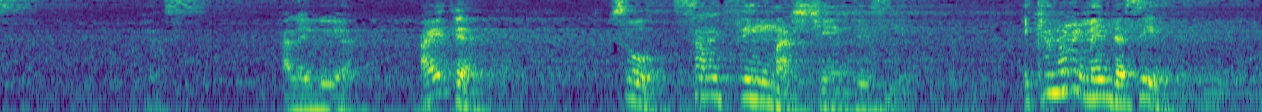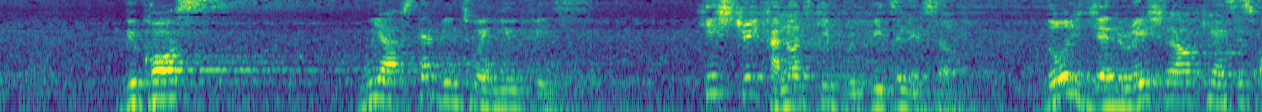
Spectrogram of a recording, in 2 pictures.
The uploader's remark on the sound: Preached at The Love Arena Experience Service, LIVE at the Love Arena Church, Accra - Ghana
